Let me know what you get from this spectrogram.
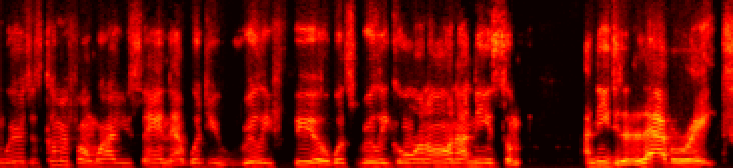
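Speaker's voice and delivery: usual speaking voice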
